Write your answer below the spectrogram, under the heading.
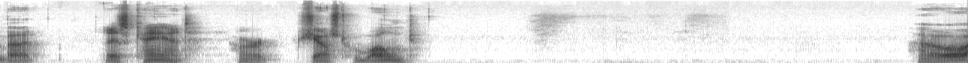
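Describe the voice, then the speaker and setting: A man voicing a flirty, friendly werewolf guide in an ASMR roleplay, with a folksy, teasing Southern US drawl. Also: fairly low pitch. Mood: calm, ominous. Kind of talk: ASMR roleplay, intimate one-sided dialogue.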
